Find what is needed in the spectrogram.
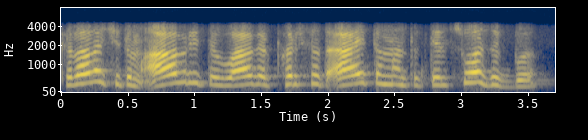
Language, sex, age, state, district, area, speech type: Kashmiri, female, 30-45, Jammu and Kashmir, Bandipora, rural, conversation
